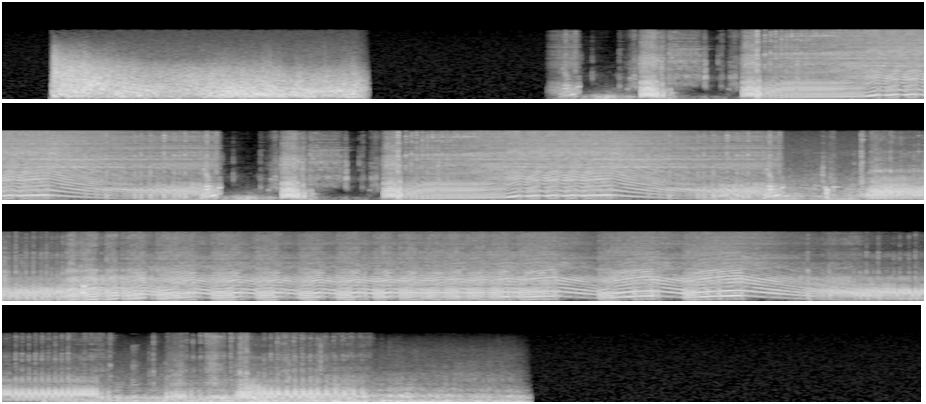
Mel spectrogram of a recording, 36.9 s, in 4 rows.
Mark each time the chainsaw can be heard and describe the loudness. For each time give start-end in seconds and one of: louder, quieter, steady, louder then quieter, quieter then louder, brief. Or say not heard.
5.5-31.4 steady.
